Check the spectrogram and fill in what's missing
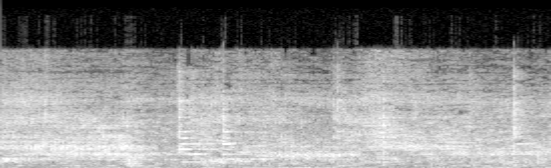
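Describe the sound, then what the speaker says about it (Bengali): Softened vegetables including pumpkin being stirred in a pot for sambar dal, a steady sizzle underneath with a few sharp scrapes and clinks of the spoon against the pot. "খুলে একটু সবজিগুলোকে নাড়াচাড়া করে নেব।"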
